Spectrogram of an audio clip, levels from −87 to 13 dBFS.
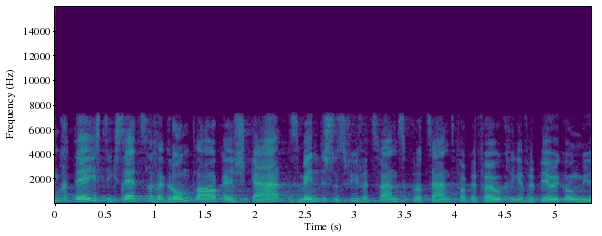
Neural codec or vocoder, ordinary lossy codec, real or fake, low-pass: codec, 16 kHz, 8 kbps, FreqCodec, larger model; none; fake; 7.2 kHz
